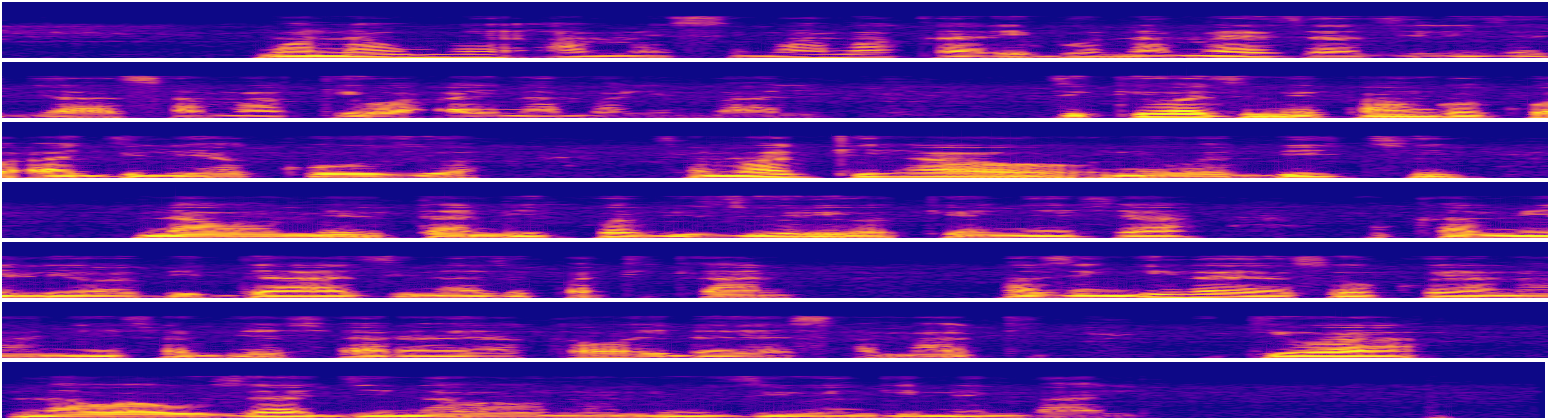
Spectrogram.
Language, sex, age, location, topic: Swahili, male, 18-24, Mombasa, agriculture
